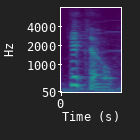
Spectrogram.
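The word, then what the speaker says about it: 人: because of a pun in japan man is pronounced hitto and starfish pronounced hitode they sound kind of similar so a starfish can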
